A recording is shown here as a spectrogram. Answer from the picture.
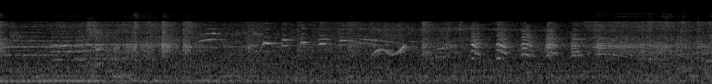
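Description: Small birds chirping in short, quick up-and-down notes, with a fast run of chirps near the end, over faint background music.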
